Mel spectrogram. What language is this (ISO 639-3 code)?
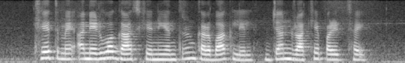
mai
